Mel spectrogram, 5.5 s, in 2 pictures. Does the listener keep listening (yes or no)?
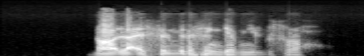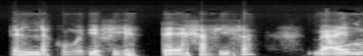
yes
